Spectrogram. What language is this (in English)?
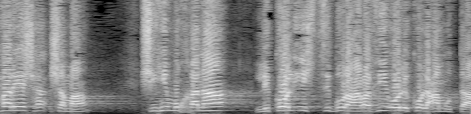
Hebrew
